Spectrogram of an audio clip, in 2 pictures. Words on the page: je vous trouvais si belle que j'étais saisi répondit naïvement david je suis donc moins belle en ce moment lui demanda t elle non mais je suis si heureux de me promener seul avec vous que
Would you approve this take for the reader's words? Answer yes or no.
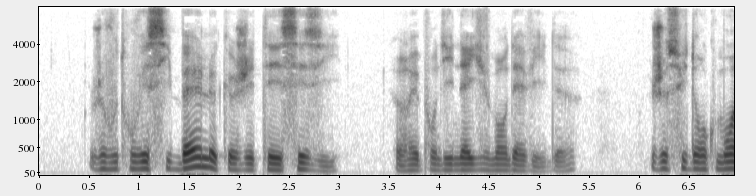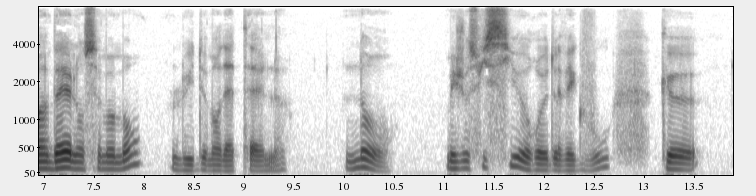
no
